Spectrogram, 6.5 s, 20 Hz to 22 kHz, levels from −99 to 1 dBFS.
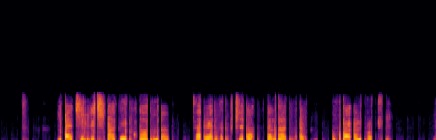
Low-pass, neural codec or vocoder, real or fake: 7.2 kHz; codec, 44.1 kHz, 3.4 kbps, Pupu-Codec; fake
